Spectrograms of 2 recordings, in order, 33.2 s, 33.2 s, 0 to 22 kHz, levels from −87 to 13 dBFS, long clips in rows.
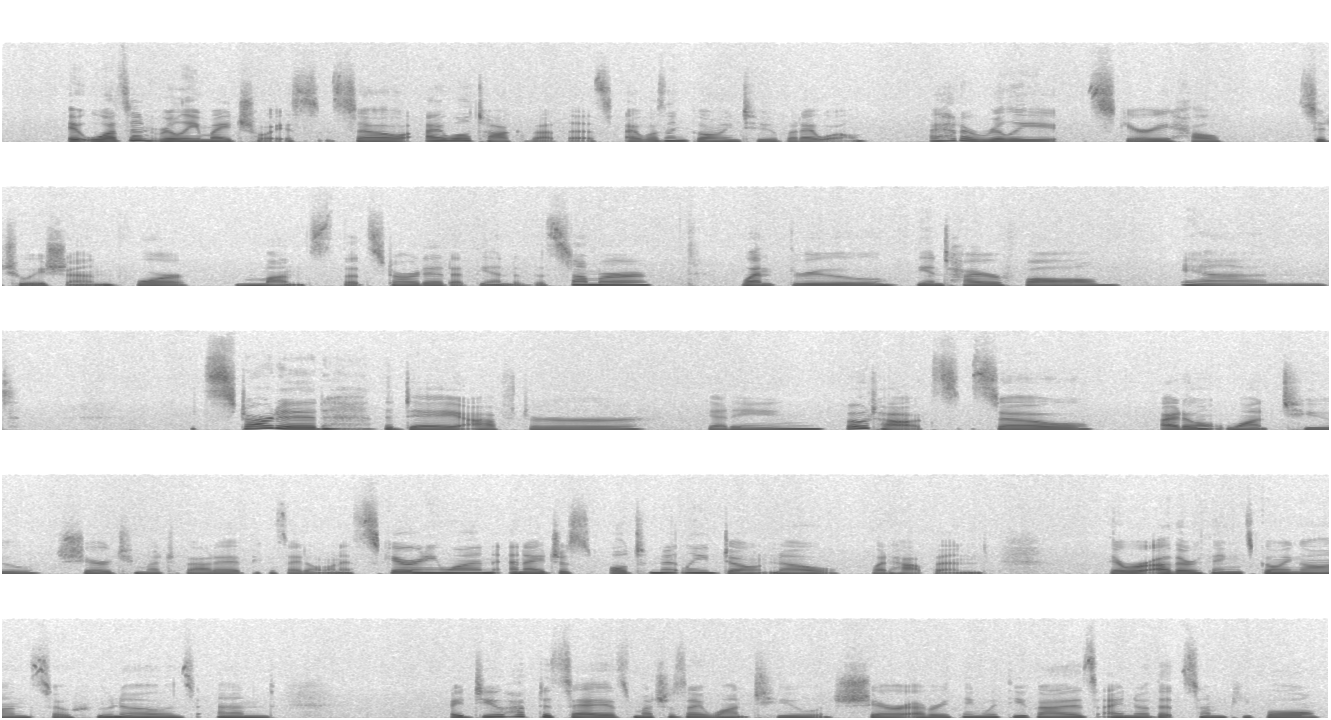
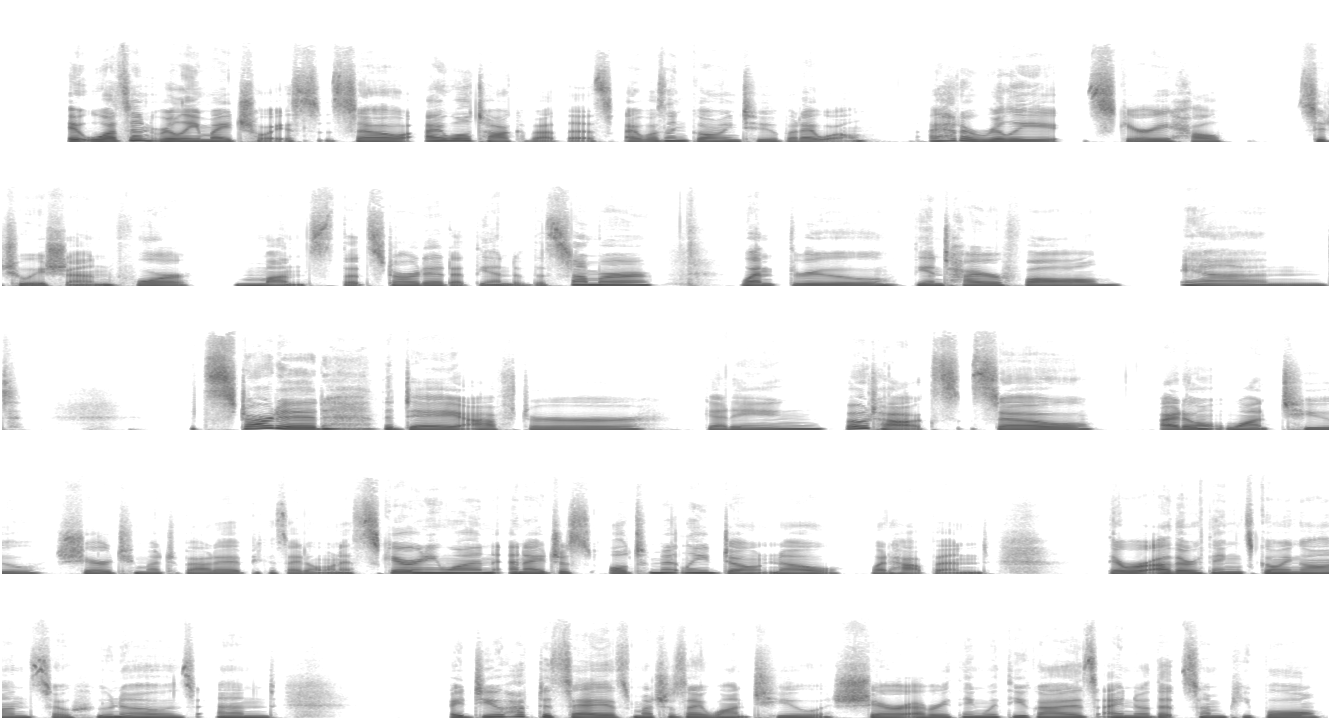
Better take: second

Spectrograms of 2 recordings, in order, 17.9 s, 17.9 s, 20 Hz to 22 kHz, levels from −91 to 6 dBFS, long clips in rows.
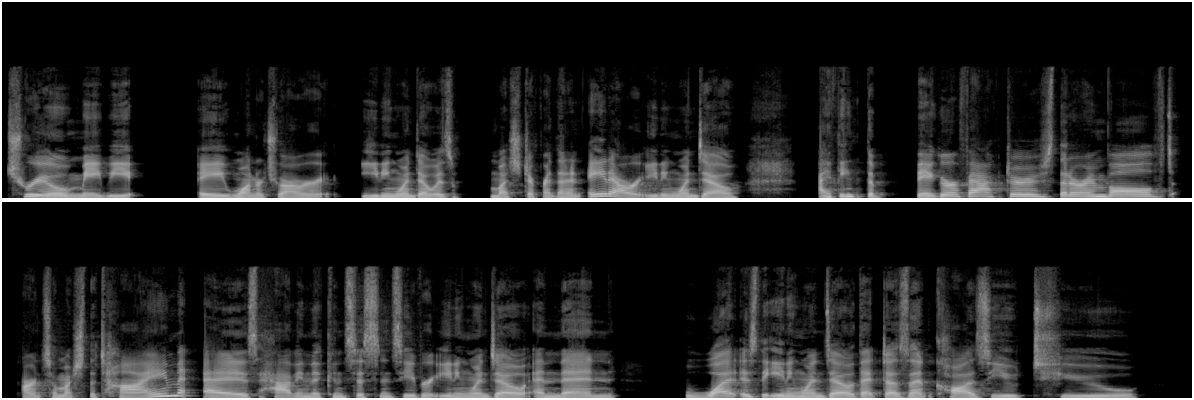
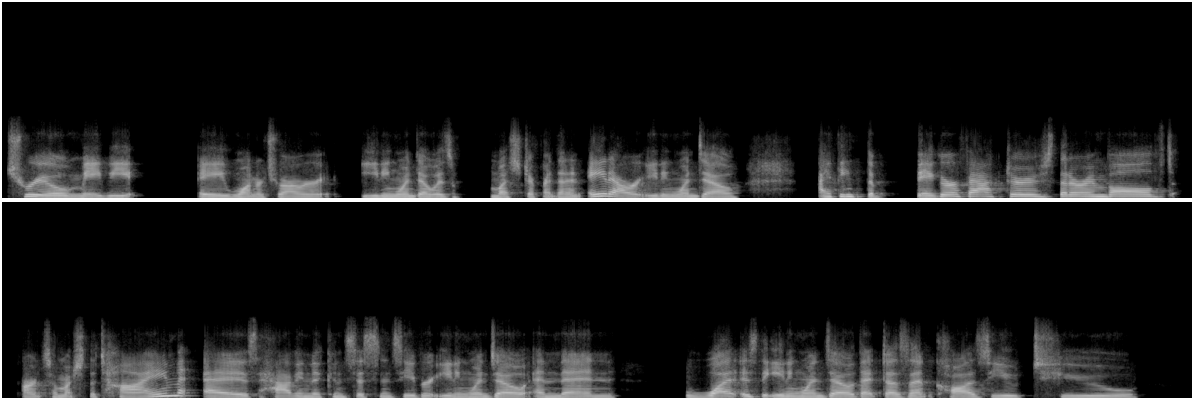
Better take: first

